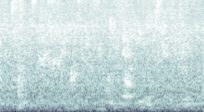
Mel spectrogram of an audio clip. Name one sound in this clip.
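Hot oil sizzles in a wok.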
